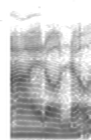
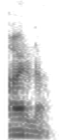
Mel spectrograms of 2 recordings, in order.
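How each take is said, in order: First: Every word is said fully and separately. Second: The words run together with sounds dropped. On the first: The speaker calls it wrong. "no es" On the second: The speaker calls it right.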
